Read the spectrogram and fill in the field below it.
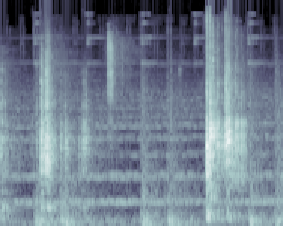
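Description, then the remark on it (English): Dice clatter across a hard tabletop in two short bursts of sharp clicks, a brief rattle near the start and a louder tumble later, over a faint steady hum. The dice are rolled for a smite attack. “I'll take my little smitey dice.”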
